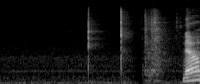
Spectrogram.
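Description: Two sharp plastic clicks about a second in, a few tenths of a second apart, then a brief rattle as a plastic model-kit parts sprue is picked up and handled.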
